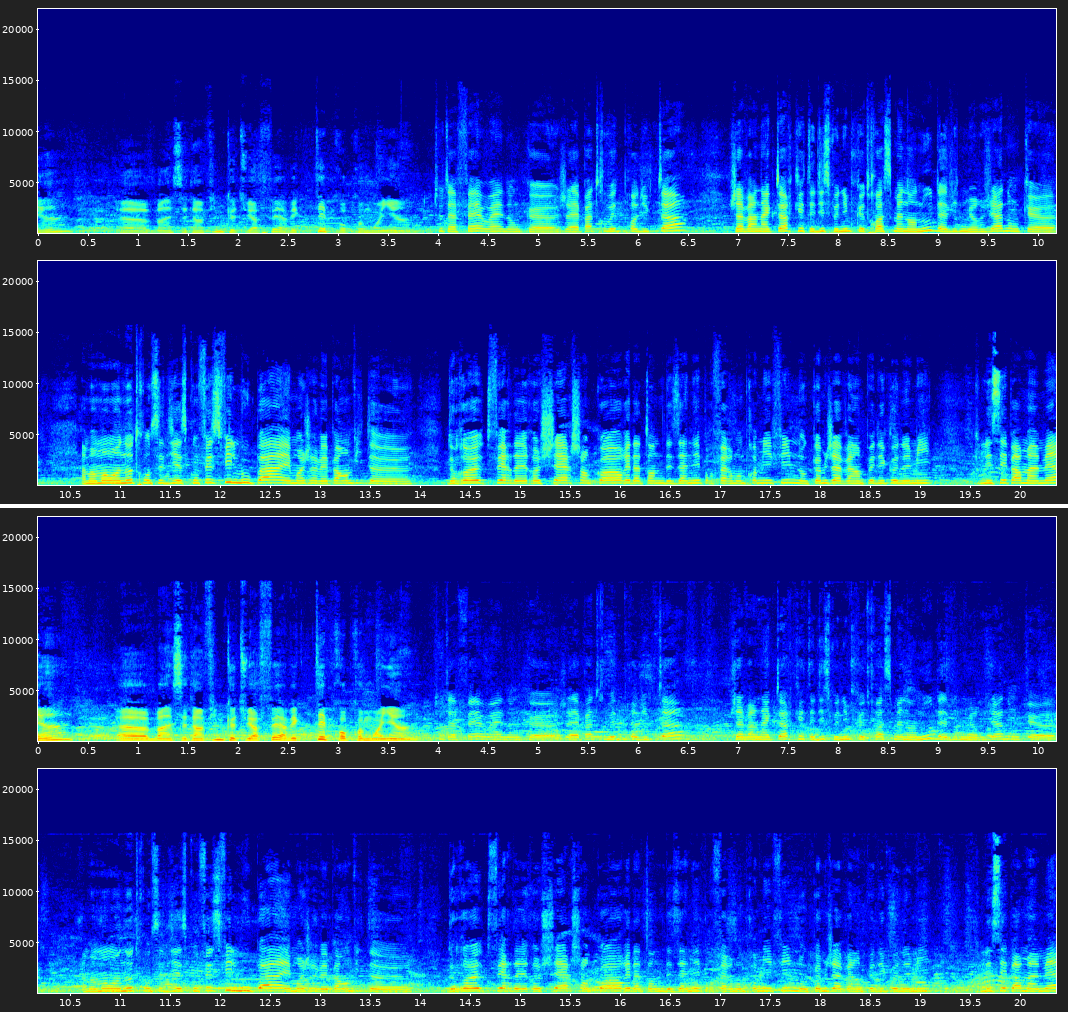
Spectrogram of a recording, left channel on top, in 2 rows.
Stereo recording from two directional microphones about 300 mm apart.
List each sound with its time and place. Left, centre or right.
0.8 s speech: centre
4.1 s speech: left
7.0 s speech: left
